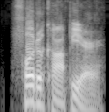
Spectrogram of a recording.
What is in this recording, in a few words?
"photocopier", American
